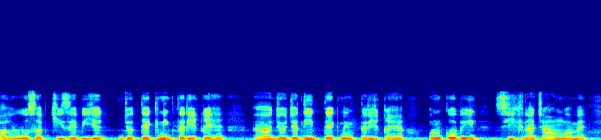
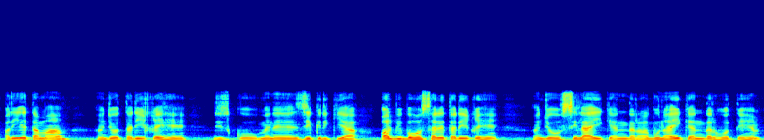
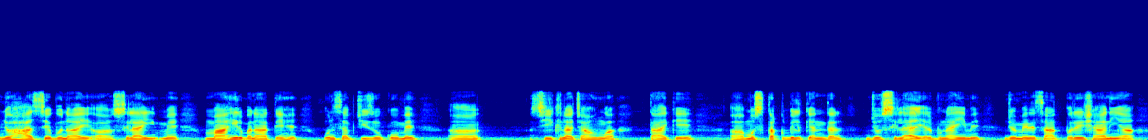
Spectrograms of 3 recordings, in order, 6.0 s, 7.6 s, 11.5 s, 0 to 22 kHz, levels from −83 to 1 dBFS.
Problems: constant background noise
